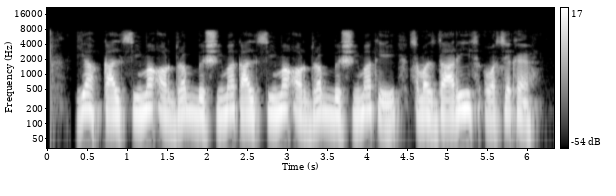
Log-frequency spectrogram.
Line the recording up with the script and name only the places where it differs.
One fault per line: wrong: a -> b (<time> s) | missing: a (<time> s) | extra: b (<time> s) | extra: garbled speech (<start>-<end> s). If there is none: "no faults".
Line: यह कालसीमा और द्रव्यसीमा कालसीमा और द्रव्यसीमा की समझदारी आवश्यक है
no faults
